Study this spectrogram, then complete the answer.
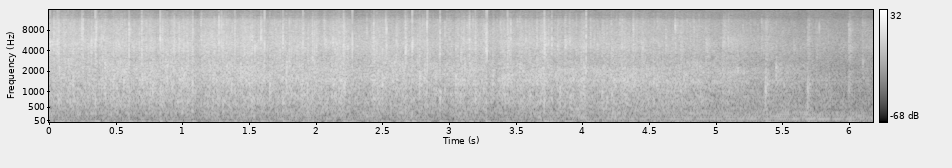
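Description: Sustained applause from a church congregation fills the space, a dense steady clatter of many hands that stays strong and tapers slightly toward the end, with no speech over it.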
